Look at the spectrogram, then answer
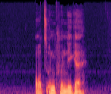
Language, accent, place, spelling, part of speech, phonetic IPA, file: German, Germany, Berlin, ortsunkundiger, adjective, [ˈɔʁt͡sˌʔʊnkʊndɪɡɐ], De-ortsunkundiger.ogg
- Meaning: 1. comparative degree of ortsunkundig 2. inflection of ortsunkundig: strong/mixed nominative masculine singular 3. inflection of ortsunkundig: strong genitive/dative feminine singular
